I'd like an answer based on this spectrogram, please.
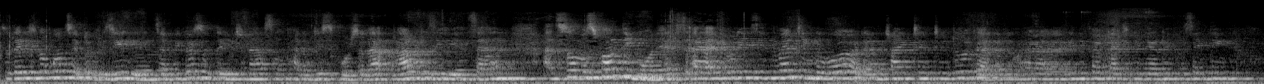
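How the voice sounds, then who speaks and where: A woman from Nepal speaking as a panelist in an academic discussion, thoughtful and pausing with fillers. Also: high-pitched, fairly even intonation, darkish tone. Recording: echoey hall, distant mic, faint noise.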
